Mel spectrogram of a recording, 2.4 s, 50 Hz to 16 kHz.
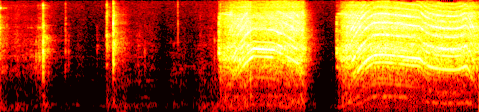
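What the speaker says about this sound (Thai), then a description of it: "ชุดสว่านเหมือนเดิมครับ ชุดสว่านตัวนี้ก็เอาอยู่นะครับ" A power drill bores into an exhaust manifold stud hole, enlarging a stripped M8 thread toward M10, in two sustained loud whining bursts after a few faint clicks and knocks.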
